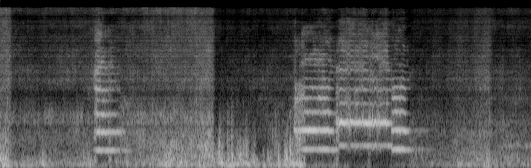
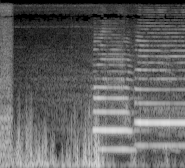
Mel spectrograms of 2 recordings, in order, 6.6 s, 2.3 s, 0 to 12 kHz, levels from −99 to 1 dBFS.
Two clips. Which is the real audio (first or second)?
second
